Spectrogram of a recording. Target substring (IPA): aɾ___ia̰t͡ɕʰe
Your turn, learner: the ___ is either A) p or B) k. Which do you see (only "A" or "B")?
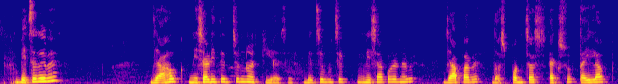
B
